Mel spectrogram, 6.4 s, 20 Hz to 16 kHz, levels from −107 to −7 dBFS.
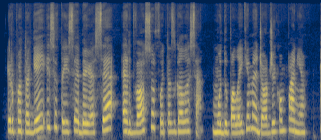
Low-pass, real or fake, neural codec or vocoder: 14.4 kHz; fake; vocoder, 48 kHz, 128 mel bands, Vocos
